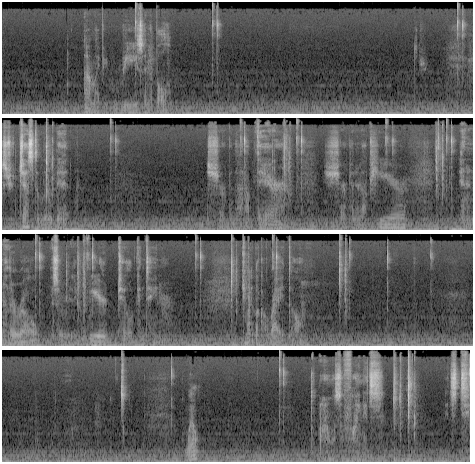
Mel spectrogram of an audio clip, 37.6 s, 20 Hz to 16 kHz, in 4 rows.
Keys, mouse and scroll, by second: 4.1-6.0 drag, 10.3 ctrl+r, 15.0 ctrl+r, 18.1 ctrl+r, 20.3 ctrl+r, 23.4 a, 23.6 Tab, 24.3 Tab, 25.6 a, 33.8-35.6 drag, 36.1 s.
